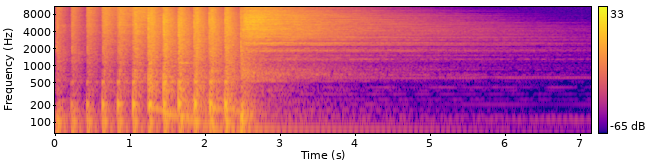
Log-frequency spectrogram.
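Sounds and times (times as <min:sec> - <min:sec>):
rock drums in 6-8 time: 0:00.0 - 0:03.7.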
